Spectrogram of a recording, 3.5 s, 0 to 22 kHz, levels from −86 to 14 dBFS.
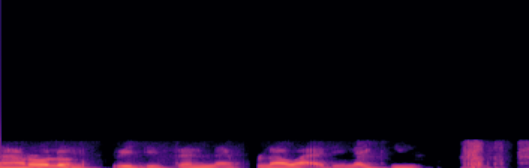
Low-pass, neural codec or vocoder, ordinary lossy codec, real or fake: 3.6 kHz; none; none; real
